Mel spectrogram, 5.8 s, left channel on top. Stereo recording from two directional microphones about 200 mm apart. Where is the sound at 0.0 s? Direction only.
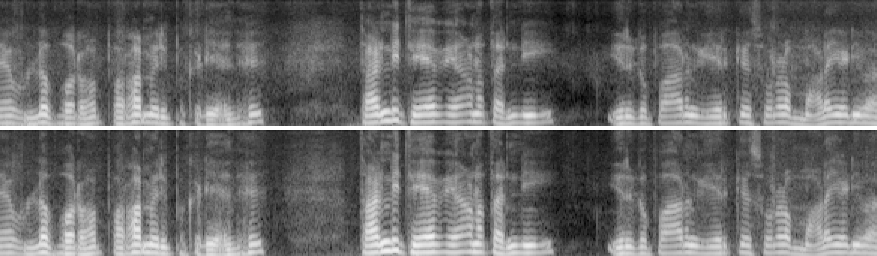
10° right (ahead or behind).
